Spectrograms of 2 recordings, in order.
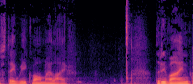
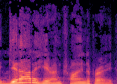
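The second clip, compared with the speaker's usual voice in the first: louder, higher snap at the nagging thoughts; irritated shout; 5 semitones higher, 5 dB louder than usual. Retold or imitated. Preacher shooing away thoughts during prayer, annoyed shout. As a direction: drive the thoughts off, fed up.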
